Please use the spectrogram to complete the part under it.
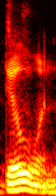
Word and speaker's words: Dilwyn: D-I-L-W-Y-N. Dilwyn. It's a pretty cool name, isn't it? – It's not a common name. It's not a common here, is it? Dilwyn.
